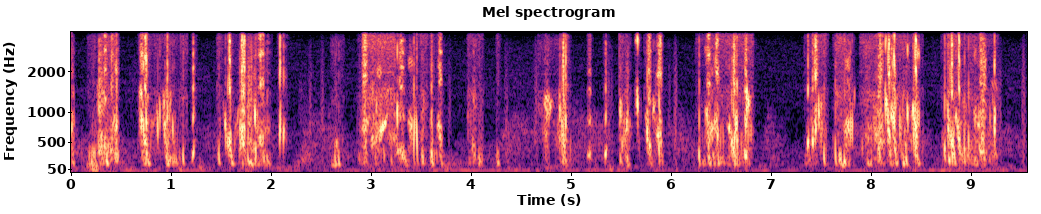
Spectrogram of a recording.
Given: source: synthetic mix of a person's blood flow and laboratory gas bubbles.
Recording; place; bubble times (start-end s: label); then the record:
Doppler ultrasound of blood flow; subclavian vein
0.00-0.04 s: bubbles
0.15-0.49 s: bubbles
0.66-1.17 s: bubbles
1.19-1.26 s: bubbles
1.45-2.00 s: bubbles
2.06-2.16 s: bubbles
2.58-2.73 s: bubbles
2.85-3.74 s: bubbles
3.95-4.12 s: bubbles
4.23-4.30 s: bubbles
4.65-5.00 s: bubbles
5.14-5.21 s: bubbles
5.31-5.39 s: bubbles
5.47-5.93 s: bubbles
6.23-6.83 s: bubbles
7.32-7.57 s: bubbles
7.61-7.83 s: bubbles
7.87-8.52 s: bubbles
8.69-9.28 s: bubbles
From the record:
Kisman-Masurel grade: 343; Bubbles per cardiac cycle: rolling drumbeat, 9 or more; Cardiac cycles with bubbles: 100%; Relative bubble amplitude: loud (0.450 to 0.775); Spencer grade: 3 (all of the cardiac periods contain showers or single bubble signals, but not dominating or overriding the cardiac motion signals); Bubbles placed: anywhere in the cardiac cycle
